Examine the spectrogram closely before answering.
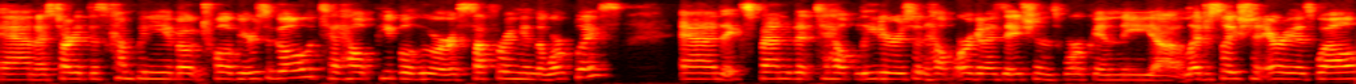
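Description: Monotone and flat in intonation, the speaker uses a Canadian accent at a moderate pace. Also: woman, fairly high pitch for a woman. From Edmonton, Alberta, Canada. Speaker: workplace harassment expert and social worker. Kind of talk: casual interview chat.

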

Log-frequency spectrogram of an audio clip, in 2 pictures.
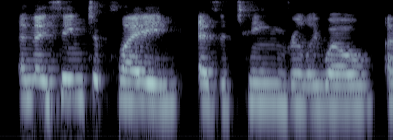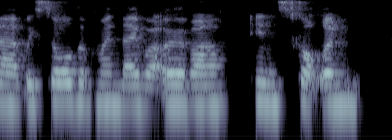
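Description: A woman's medium-pitched voice with an Australian accent, fairly slow and in a monotone, flat intonation, with a dry, close sound and no echo. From Perth, Western Australia. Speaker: amateur football club president and coach. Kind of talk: casual interview.

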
